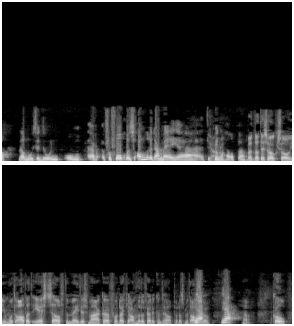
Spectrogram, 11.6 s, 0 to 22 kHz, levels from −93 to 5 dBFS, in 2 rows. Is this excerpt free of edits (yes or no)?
no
